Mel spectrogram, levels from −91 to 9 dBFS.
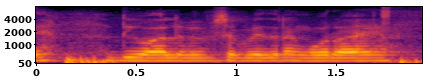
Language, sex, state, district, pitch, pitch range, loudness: Hindi, male, Uttar Pradesh, Shamli, 155 Hz, 150-160 Hz, -14 LUFS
